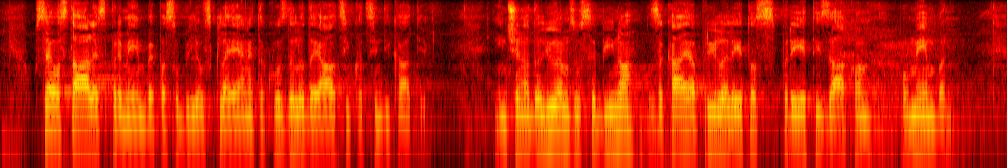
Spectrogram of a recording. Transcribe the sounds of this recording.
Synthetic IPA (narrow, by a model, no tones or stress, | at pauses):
wsɛɔst̪aːlɛspɾɛmembɛpasɔbilɛwsklajɛːnɛt̪akoːzd̪ɛlɔd̪ajaːwt̪sikɔt̪sind̪ikaːt̪i | int͡ʃɛnad̪aljuːjɛmzusɛbiːnɔzakajɛapɾiːlaleːt̪ɔsːpɾɛjeːt̪izaːkɔnpɔmembən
